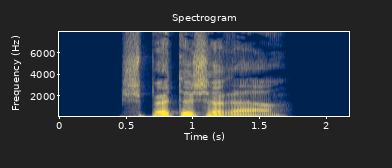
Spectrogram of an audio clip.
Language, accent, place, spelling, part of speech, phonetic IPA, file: German, Germany, Berlin, spöttischerer, adjective, [ˈʃpœtɪʃəʁɐ], De-spöttischerer.ogg
- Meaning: inflection of spöttisch: 1. strong/mixed nominative masculine singular comparative degree 2. strong genitive/dative feminine singular comparative degree 3. strong genitive plural comparative degree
